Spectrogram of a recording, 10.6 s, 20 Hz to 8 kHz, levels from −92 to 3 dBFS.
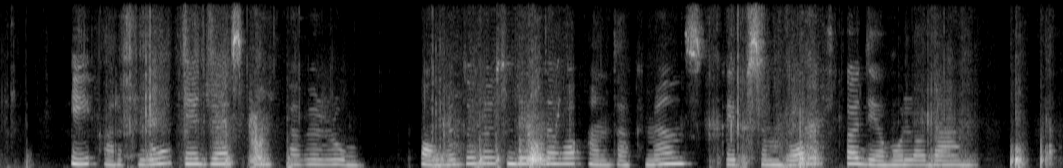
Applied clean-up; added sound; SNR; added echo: neural mask model RNNoise.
